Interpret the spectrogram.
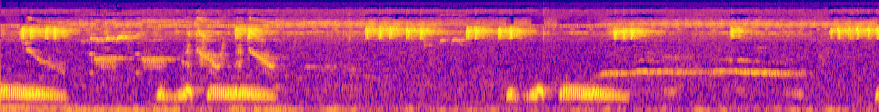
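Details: Spotted dove from Ninh Thuận, Vietnam, used as a decoy to lure wild doves into a trap: low, hoarse cooing phrases in short bursts, with higher chirping birds and faint insect-like ticking behind.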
